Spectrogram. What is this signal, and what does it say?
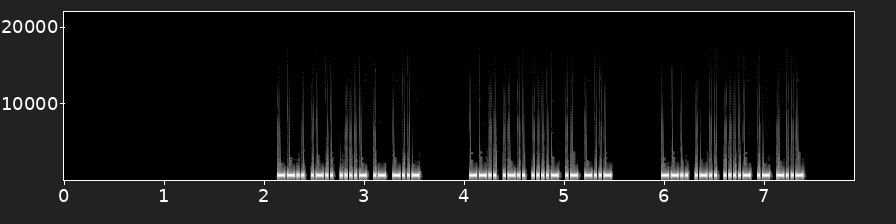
Morse code, heard as a keyed tone, about 49 wpm, 700 Hz. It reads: ZL4AX ZL4AX ZL4AX
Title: DXCC-100 Call Signs - 5 Characters - Repeated 3x - 50wpm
